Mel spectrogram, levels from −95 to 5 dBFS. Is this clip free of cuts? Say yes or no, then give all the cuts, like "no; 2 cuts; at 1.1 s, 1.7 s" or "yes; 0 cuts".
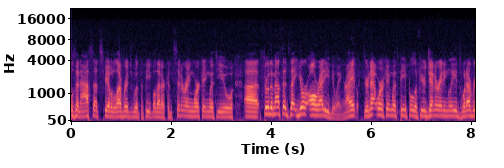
no; 1 cut; at 3.3 s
